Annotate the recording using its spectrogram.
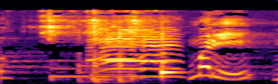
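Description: A burrakatha performer's voice, after a brief pause, sings a drawn-out phrase with a quivering, wavering pitch that ends in a falling glide.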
